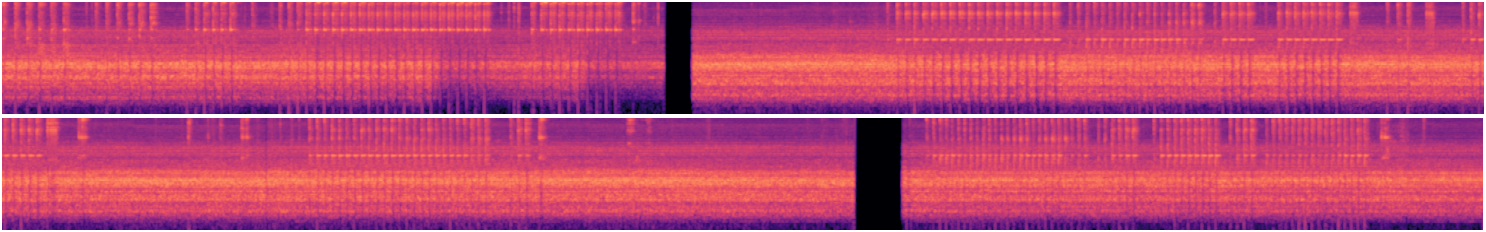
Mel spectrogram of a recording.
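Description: Hand hammer striking red-hot steel on an anvil as a blade is forged, the blows running together into a dense, continuous clatter that cuts out briefly twice.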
